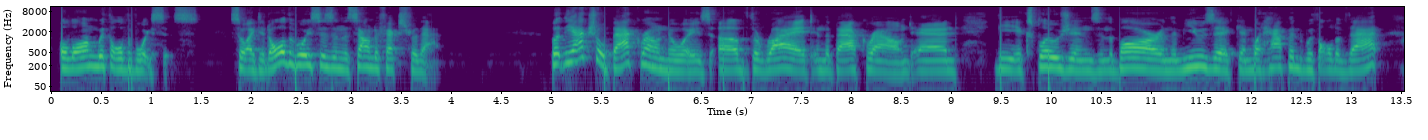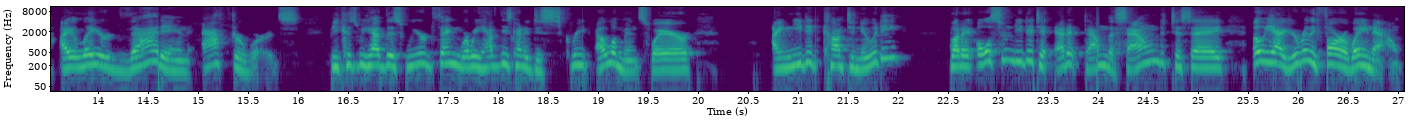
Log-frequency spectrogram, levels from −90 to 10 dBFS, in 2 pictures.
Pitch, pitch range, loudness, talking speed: 180 Hz, 155-210 Hz, -26 LUFS, 190 wpm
